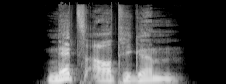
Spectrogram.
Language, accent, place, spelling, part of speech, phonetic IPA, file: German, Germany, Berlin, netzartigem, adjective, [ˈnɛt͡sˌʔaːɐ̯tɪɡəm], De-netzartigem.ogg
- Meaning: strong dative masculine/neuter singular of netzartig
